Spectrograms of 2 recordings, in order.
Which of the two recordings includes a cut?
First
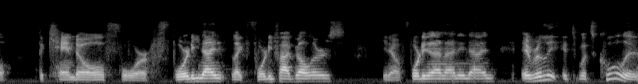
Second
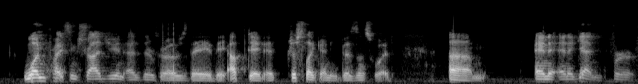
second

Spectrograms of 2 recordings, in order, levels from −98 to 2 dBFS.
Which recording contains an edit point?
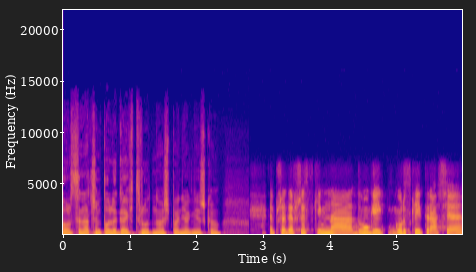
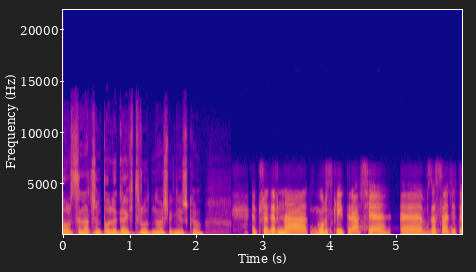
second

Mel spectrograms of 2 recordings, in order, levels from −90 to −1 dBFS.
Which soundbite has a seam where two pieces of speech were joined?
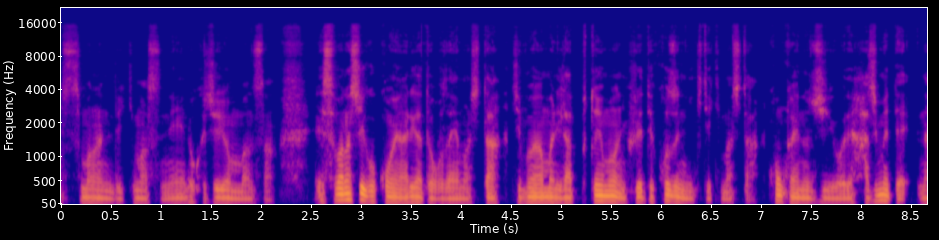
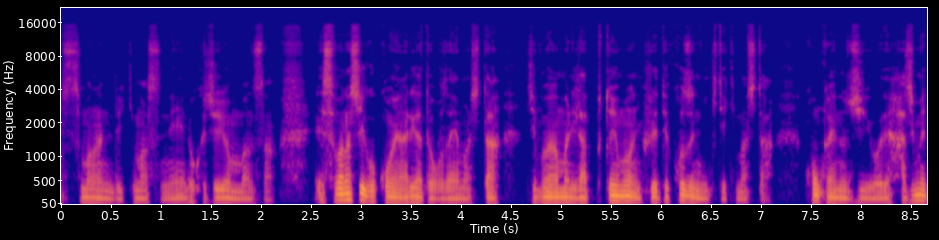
first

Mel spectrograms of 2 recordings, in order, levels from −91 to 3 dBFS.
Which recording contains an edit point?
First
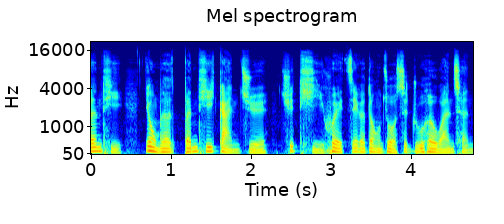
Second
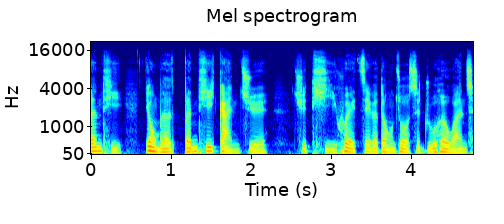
first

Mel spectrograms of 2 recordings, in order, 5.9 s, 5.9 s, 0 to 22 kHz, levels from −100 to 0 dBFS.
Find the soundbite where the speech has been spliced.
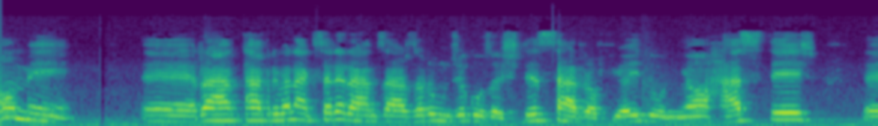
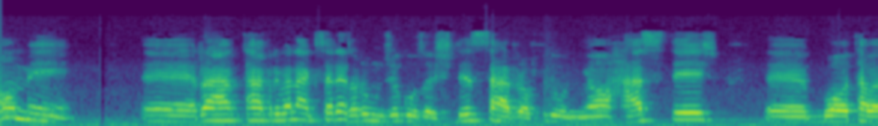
second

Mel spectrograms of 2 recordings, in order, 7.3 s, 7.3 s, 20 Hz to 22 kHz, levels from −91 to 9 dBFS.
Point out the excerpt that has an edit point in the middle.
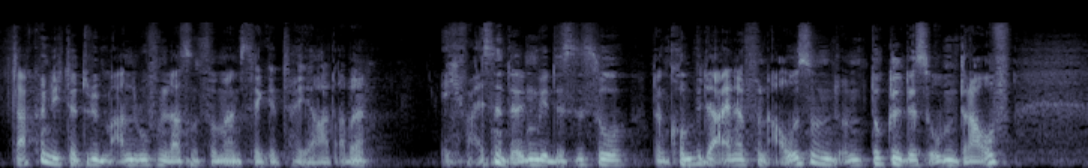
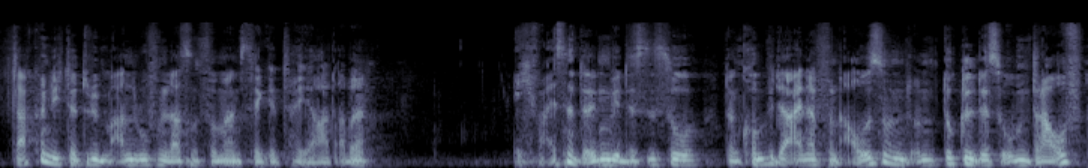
first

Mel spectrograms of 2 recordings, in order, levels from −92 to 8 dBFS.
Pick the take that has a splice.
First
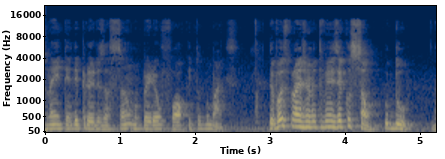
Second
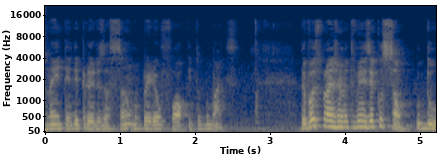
first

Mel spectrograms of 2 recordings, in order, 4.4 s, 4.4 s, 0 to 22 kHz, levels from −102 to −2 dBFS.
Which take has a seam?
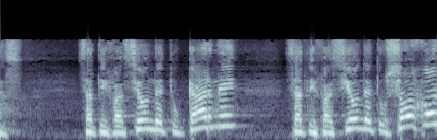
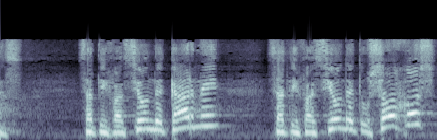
second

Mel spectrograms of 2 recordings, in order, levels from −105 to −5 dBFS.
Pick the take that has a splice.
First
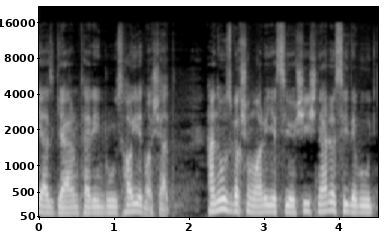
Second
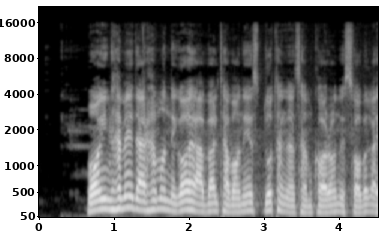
first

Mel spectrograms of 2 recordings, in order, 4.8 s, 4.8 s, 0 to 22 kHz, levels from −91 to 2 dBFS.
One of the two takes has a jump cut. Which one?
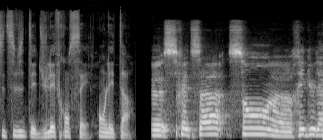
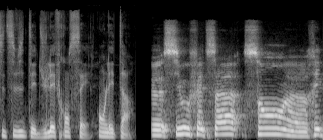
first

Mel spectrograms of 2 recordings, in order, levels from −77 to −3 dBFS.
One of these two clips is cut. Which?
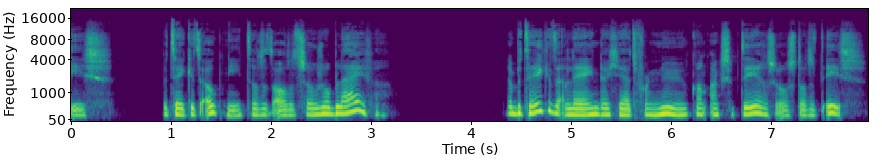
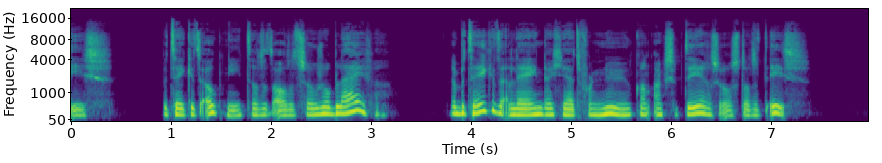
second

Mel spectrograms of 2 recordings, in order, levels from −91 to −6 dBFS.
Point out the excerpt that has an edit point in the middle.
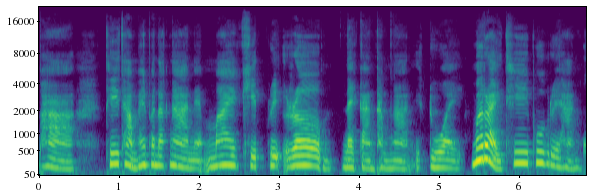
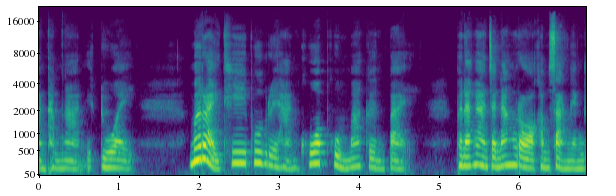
first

